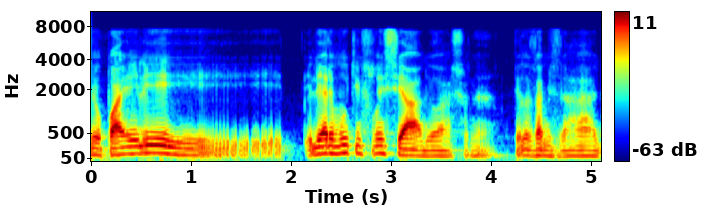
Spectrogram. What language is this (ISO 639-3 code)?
por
